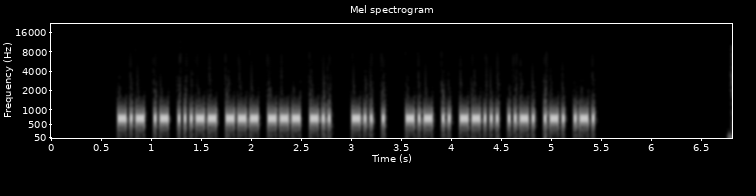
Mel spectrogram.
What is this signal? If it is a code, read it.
Morse code, heard as a keyed tone, about 40 wpm, 700 Hz. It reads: KA3OOD DE KI7FRR
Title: USA Callsign DE Callsign 40wpm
